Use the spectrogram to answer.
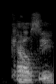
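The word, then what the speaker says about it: Kelce: How do I pronounce this person's last name? Travis Kelsey.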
